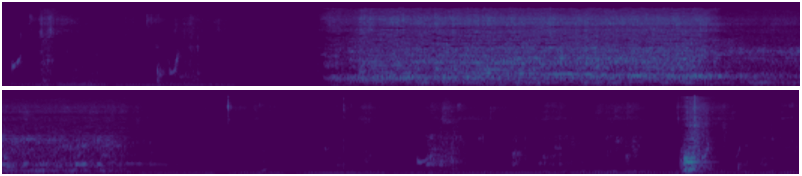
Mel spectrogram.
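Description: A knife cuts through skin and flesh.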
